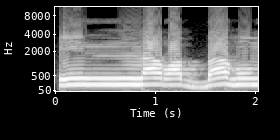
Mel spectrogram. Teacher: میم ساکن کے بعد با آ رہا ہے تو یہاں پہ غنہ ہوگا۔ ہا میم پیش ہم، ان ربہم، با زیر بھی، ان ربہم، یہی غنہ ہے، ہم بھی یہ خیال کرنا ہے، میم ساکن کے بعد با آ جائے تو یہاں پر غنہ ہوگا۔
